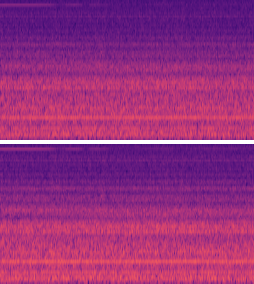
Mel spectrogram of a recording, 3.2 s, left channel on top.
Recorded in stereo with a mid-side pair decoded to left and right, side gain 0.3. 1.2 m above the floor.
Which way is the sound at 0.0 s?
35° right.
